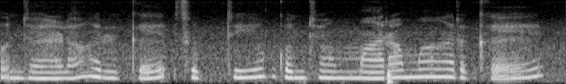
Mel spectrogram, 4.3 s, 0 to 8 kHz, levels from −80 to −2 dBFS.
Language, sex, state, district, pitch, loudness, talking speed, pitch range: Tamil, female, Tamil Nadu, Kanyakumari, 245 Hz, -18 LUFS, 100 wpm, 230-265 Hz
